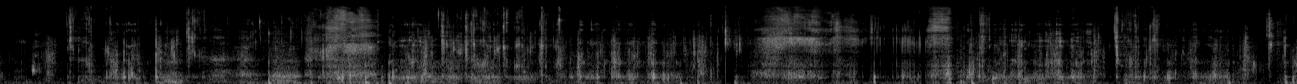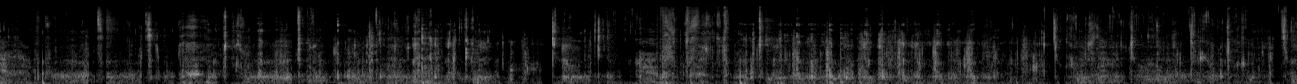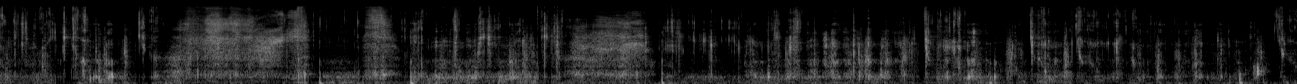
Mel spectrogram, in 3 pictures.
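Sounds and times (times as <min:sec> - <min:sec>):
chewing crunchy fish: 0:00.0 - 0:07.6, 0:08.2 - 0:38.9.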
